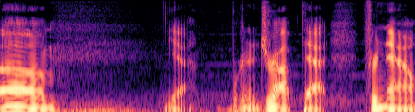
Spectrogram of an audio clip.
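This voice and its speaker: A soft-spoken man talks with music in the background. The sound is dry and close, with no echo. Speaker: motivational speaker. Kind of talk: motivational speech to camera. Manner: shifts between intense and soft, varied speeds.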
